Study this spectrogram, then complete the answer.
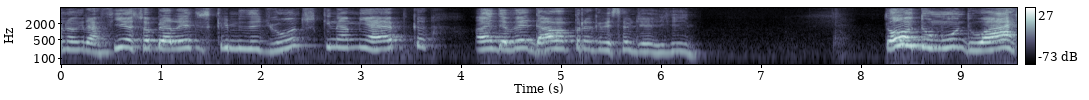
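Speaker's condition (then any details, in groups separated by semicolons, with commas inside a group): Cerebral palsy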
